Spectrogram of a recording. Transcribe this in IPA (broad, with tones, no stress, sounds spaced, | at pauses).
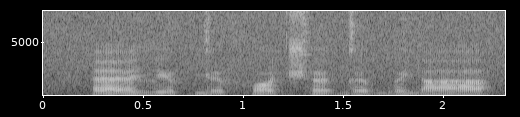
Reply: æ˧˩ lʲ ə˧˩ f j ɘ˧˩ f ɔ˧˩ t͡ʃʰ ə˧˩ ɡ ə˨˦ b ə˨˦ j a˨˦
